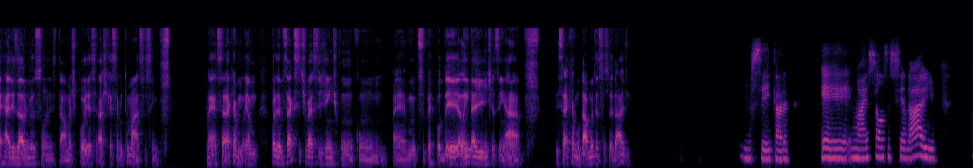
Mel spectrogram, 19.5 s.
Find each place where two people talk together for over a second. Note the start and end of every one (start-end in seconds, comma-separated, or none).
none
